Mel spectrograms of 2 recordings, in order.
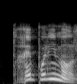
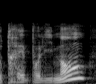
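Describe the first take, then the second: First: "très poliment" much higher and louder; insistent repetition. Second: Said in the usual way. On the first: A narrator's reading. Young man justifying himself to the general, insisting on "très poliment". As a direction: stress "très poliment" as if swearing to it.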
